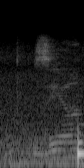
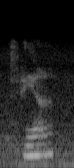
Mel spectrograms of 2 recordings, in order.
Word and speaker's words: Zeon: And their name is phonetically what you would be saying if you were saying Zion in Japanified English.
